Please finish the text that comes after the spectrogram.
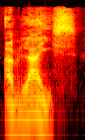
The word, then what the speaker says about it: habláis: And if you think of the verb form, for example, habláis, think of where the stress goes on that. Habláis. Where does the stress go? On the A.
